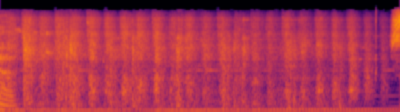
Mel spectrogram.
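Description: Train sound effect: a fast, even clattering rhythm over a steady low hum, like train wheels running on track, fading slightly toward the end.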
